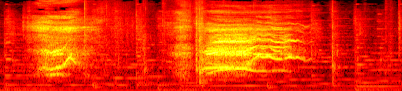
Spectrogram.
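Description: A toddler's high-pitched squeals over light background music: a short rising-and-falling squeal about half a second in, then a longer, wavering one about two seconds in.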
